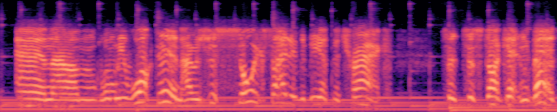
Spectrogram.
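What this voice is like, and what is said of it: New Jersey accent. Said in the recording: “by the sound of your accent, you're from New Jersey.”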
